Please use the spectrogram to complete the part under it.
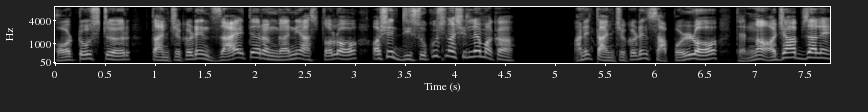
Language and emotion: Goan Konkani, surprised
